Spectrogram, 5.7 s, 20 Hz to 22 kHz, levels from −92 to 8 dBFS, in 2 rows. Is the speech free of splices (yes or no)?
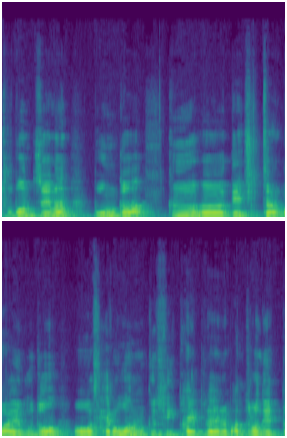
yes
